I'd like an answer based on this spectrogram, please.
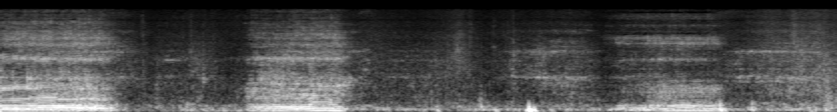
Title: Ramada hotel snoring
